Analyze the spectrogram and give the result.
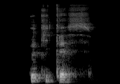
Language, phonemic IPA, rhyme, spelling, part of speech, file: French, /pə.ti.tɛs/, -ɛs, petitesse, noun, LL-Q150 (fra)-petitesse.wav
- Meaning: 1. smallness, littleness 2. pettiness 3. petiteness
